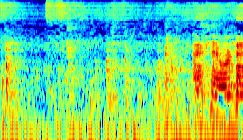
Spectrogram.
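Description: Near silence with a few faint ticks, the sharpest right at the start: dry angel hair pasta strands knocking against the cooking pot as they are pushed down into the water.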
